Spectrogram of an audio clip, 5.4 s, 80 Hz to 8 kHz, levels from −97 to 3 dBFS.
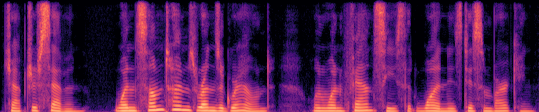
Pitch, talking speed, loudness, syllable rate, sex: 195 Hz, 135 wpm, -18 LUFS, 5.5 syllables/s, female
